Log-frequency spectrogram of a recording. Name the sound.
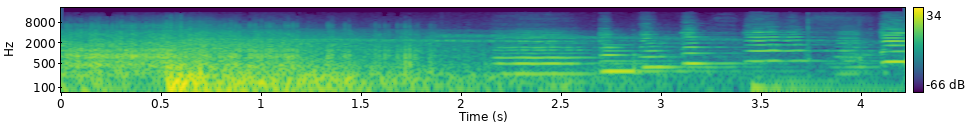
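fireworks exploding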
